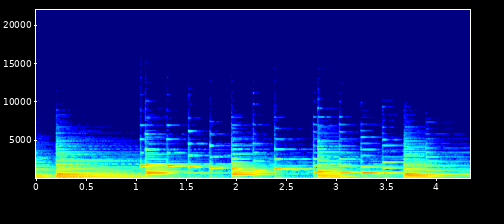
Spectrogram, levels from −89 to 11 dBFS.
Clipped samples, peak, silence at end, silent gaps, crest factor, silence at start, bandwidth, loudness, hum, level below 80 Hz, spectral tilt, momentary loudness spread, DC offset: under 0.1%; -4 dBFS; 0 s; none; 18 dB; 0 s; 8.4 kHz; -21 LUFS; none; -40 dBFS; -7.5 dB/octave; 6 LU; under 0.1%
